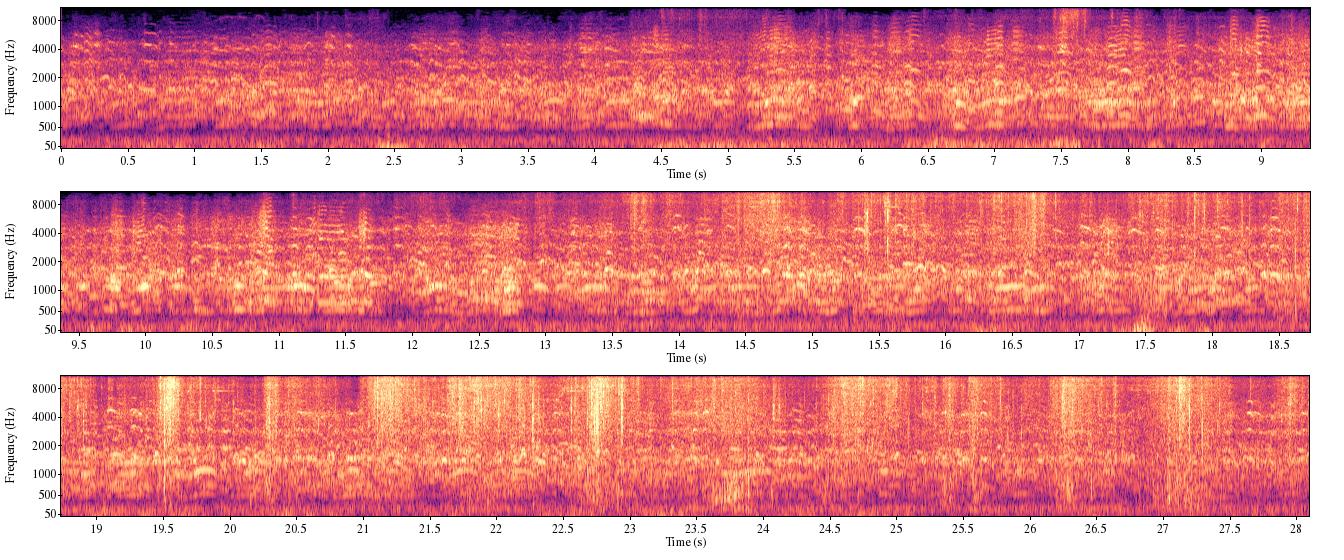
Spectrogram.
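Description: A large flock of snow geese calling: a continuous din of many overlapping honks.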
